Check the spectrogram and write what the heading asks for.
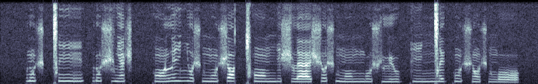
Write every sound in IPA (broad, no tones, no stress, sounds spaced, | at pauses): ɾ ũ ʃ ǀ ĩ | ɾ u ʃ ʎ æ̃ ʃ kː õ l i ʎ o ʃ ŋ ũ ʃ ɒ ǀʰ õ ŋ i ʃ l æ ʃ o ʃ ŋ ũ ŋ u ʃ lʲ u k i ŋ͡ǀ e k ũ ʃ õ ʃ ŋ o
